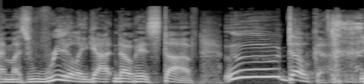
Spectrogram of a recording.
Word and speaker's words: Udoka: My favorite new coach, at least I like to say his name, for the first time ever, Udoka. – There you go. – Does that work? – Yeah.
